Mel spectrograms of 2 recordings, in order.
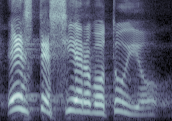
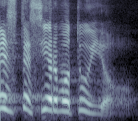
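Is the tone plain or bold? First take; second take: bold; plain. First: It is said boldly, with courage. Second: It is said in a plain, ordinary tone.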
